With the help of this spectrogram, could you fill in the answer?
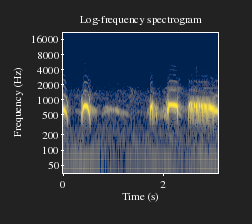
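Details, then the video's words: Spotted dove decoy calling in double voice to provoke wild doves: low arched coos separated by a soft murmur, then a level hoot leading into a long, pulsing, slowly falling purr. "Tiếng chim cu mồi gáy gọi giọng đôi cực hay, tiếng chim cu gáy kích bổi mới"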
